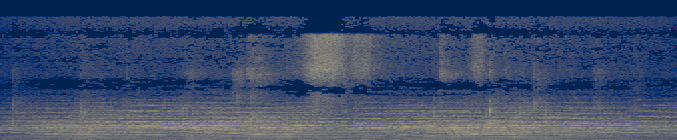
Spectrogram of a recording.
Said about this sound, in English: but then you have these other groups that just get together every tuesday to rehearse and every sunday to ring the bells and they have these crazy mathematical patterns and it's a whole society of ringing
